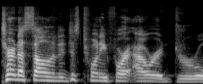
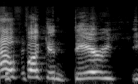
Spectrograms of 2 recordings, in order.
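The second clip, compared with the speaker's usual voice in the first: very high, stretched-out, drawn-out screech; 10 semitones higher than usual. Retelling a reaction to news of a TV remake: retelling a scream. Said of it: "I screamed at my T V".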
